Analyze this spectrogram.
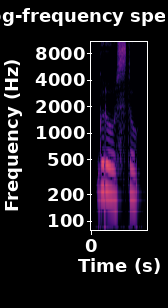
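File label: "grustu", female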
